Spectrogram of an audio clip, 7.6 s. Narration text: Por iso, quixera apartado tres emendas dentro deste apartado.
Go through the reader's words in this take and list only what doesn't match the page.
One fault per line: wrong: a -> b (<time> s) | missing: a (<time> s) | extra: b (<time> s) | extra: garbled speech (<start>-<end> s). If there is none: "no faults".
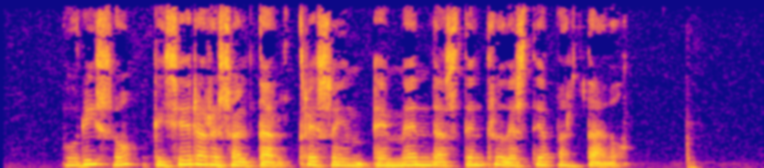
wrong: apartado -> resaltar (2.2 s)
